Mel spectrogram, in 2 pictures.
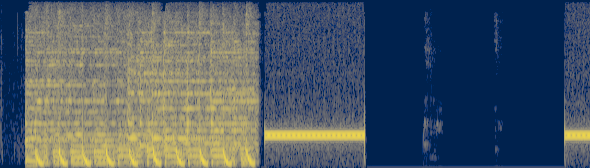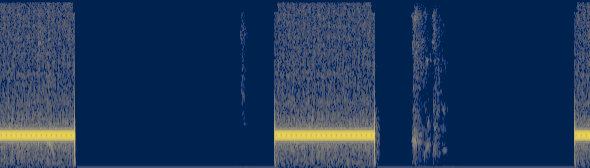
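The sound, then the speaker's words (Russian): Telephone line tones while a call is redialed: a dense burst of mixed tones, then a steady single-pitch tone sounding in long pulses of about two seconds each, four times with long silent gaps, the last cut off. “Давайте попробуем перекрутить.”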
